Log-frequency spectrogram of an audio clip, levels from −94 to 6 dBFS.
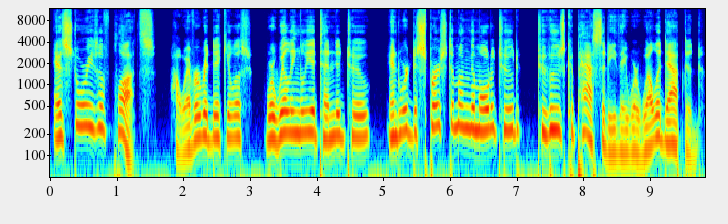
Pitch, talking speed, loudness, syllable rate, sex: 185 Hz, 140 wpm, -16 LUFS, 5.5 syllables/s, male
